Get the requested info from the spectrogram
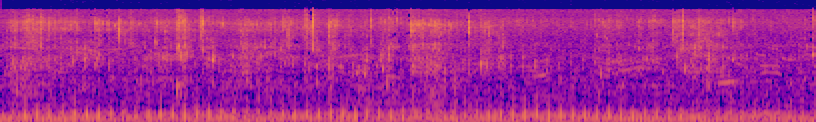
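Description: A boat engine running steadily with a low, even throb.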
